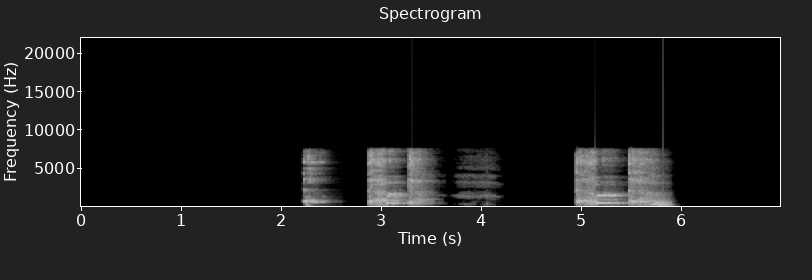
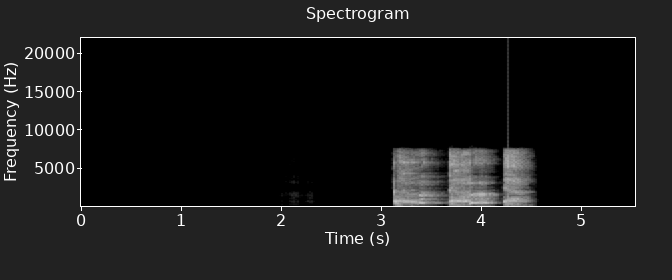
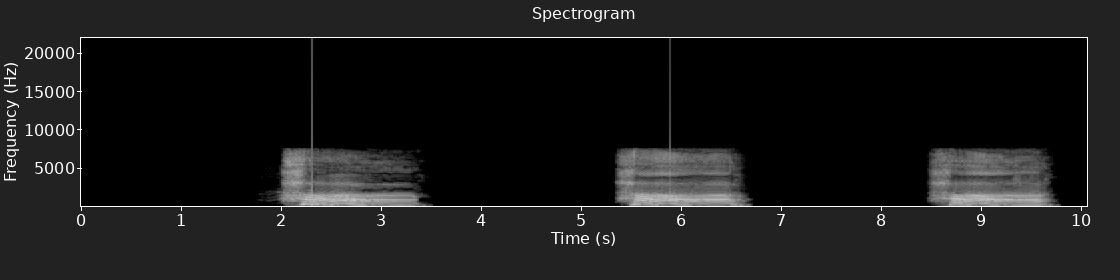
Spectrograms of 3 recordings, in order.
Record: {
  "three_cough_length": "7.0 s",
  "three_cough_amplitude": 32767,
  "three_cough_signal_mean_std_ratio": 0.42,
  "cough_length": "5.5 s",
  "cough_amplitude": 32767,
  "cough_signal_mean_std_ratio": 0.36,
  "exhalation_length": "10.1 s",
  "exhalation_amplitude": 29438,
  "exhalation_signal_mean_std_ratio": 0.49,
  "survey_phase": "beta (2021-08-13 to 2022-03-07)",
  "age": "18-44",
  "gender": "Female",
  "wearing_mask": "No",
  "symptom_cough_any": true,
  "symptom_fatigue": true,
  "symptom_headache": true,
  "symptom_onset": "4 days",
  "smoker_status": "Never smoked",
  "respiratory_condition_asthma": false,
  "respiratory_condition_other": false,
  "recruitment_source": "REACT",
  "submission_delay": "0 days",
  "covid_test_result": "Negative",
  "covid_test_method": "RT-qPCR",
  "influenza_a_test_result": "Negative",
  "influenza_b_test_result": "Negative"
}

